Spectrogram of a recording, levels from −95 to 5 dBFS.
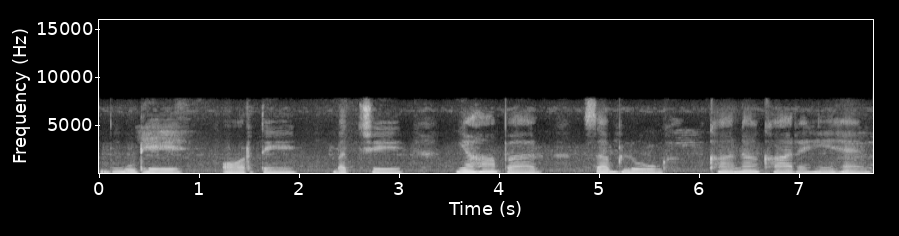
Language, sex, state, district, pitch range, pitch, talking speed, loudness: Hindi, female, Rajasthan, Bikaner, 150-175 Hz, 155 Hz, 85 wpm, -18 LUFS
